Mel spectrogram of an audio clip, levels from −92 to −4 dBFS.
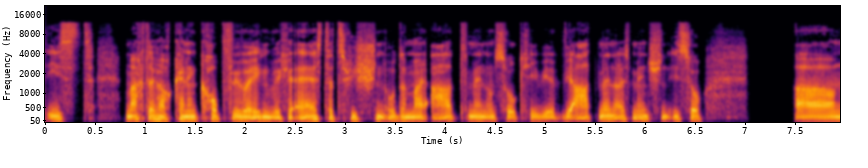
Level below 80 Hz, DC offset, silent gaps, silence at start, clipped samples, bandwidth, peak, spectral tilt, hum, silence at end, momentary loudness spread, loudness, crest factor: -52 dBFS; under 0.1%; 7.05-7.47 s; 0 s; under 0.1%; 12.5 kHz; -2 dBFS; -5 dB/octave; none; 0 s; 6 LU; -19 LUFS; 18 dB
